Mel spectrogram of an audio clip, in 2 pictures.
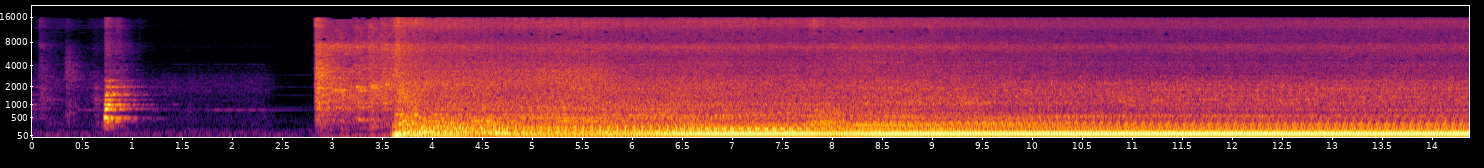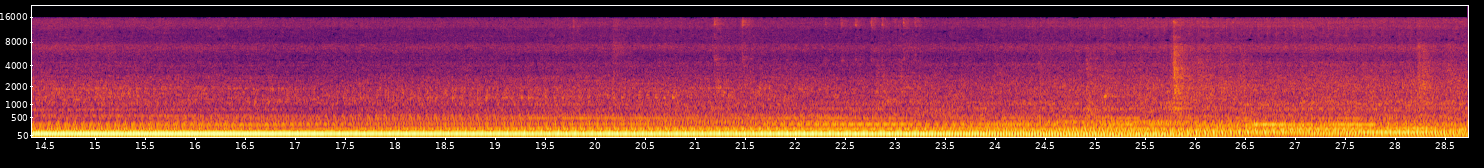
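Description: A short horn chirp, then about three seconds in the 2022 Dodge Challenger R/T's 5.7-litre HEMI V8 cranks and fires on a cold remote start and runs at a steady, deep idle through its stock mufflers and resonators.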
